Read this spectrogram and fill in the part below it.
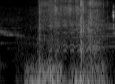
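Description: A sheep in a modded singleplayer farming game lets out one faint, quiet bleat lasting about a second against a soft background.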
